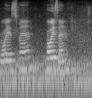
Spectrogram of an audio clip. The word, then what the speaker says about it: Roizen: We have Dr. Roizen, rhymes with poison.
